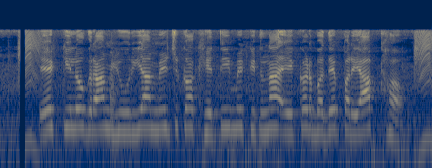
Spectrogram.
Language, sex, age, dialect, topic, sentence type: Bhojpuri, male, 18-24, Western, agriculture, question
